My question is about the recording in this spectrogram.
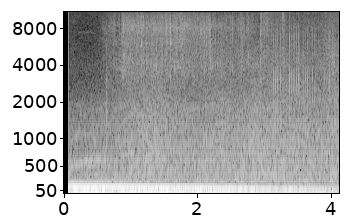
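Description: A loud, deep rumble that starts suddenly and slowly fades, with a faint hiss above it.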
